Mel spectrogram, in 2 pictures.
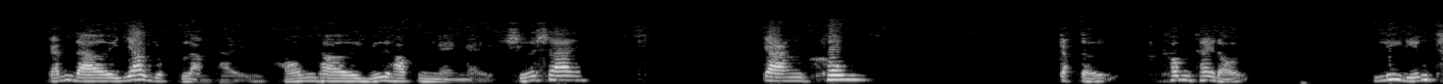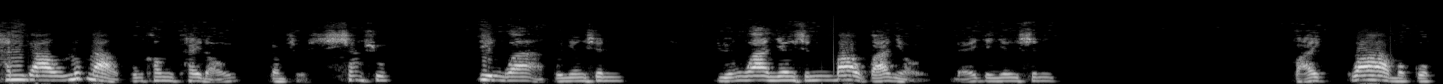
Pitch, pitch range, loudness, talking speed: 175 Hz, 150-205 Hz, -18 LUFS, 115 wpm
